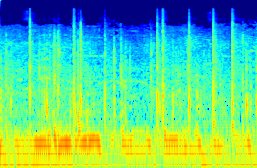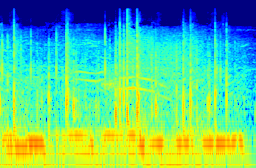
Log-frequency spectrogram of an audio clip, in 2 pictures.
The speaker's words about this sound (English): Millions of Americans are celebrating those fireworks over Austin.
